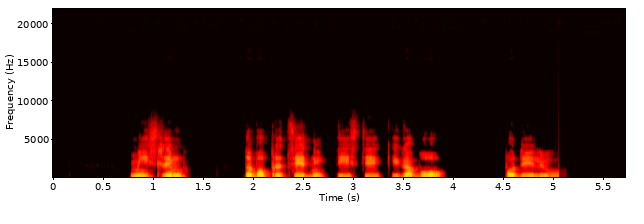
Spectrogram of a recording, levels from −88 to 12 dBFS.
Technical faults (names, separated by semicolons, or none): robotic sound from repeated short buffers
